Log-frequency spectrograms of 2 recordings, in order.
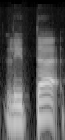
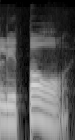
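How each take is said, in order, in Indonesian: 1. Vokal setelah t terdengar terbuka, seperti a. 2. Vokal setelah t terdengar bulat, seperti o. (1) "sempurnakan fathahnya" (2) "jangan lito"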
